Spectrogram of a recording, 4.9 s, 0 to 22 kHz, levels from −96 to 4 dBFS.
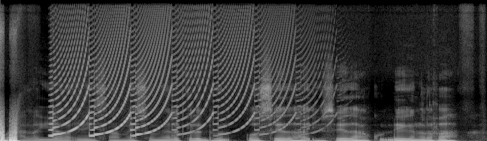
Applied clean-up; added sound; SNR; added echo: none; Alarm; 6 dB; none.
